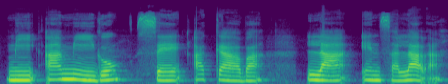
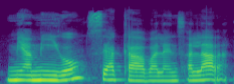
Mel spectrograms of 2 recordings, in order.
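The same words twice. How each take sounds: First: Each word is said separately, not joined. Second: The vowels across words run together smoothly. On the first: The speaker calls it wrong. "would not pronounce each word separately" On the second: The speaker calls it right. "we naturally link them"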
